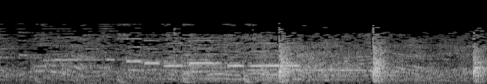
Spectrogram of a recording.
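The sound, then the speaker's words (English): A crowd of many voices fills a great hall in a town, with long crowded tables, a steady, overlapping murmur of chatter, broken by a few sharp clacks like dishes or cutlery on tables. “From a great hall shone many lights, and there came the sound of many voices.”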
